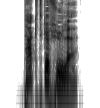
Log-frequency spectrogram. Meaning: dative of Taktgefühl
- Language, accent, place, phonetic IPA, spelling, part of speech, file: German, Germany, Berlin, [ˈtaktɡəˌfyːlə], Taktgefühle, noun, De-Taktgefühle.ogg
